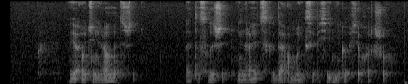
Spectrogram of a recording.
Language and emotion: Russian, neutral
